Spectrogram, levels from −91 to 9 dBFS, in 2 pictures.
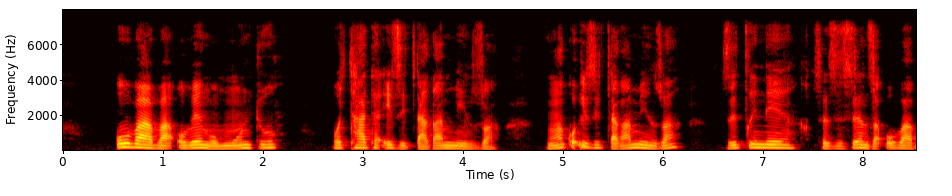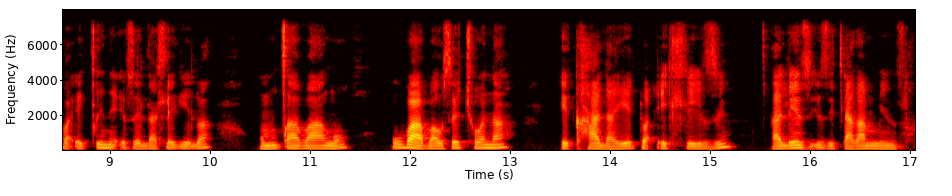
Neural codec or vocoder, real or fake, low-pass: none; real; 7.2 kHz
